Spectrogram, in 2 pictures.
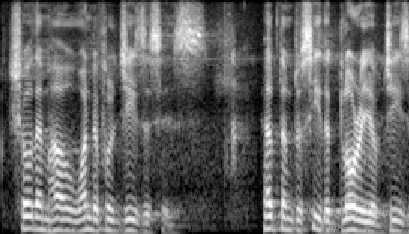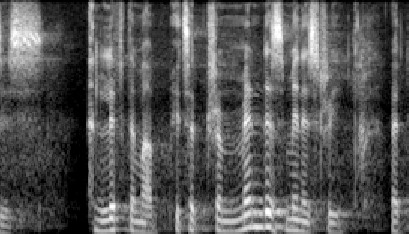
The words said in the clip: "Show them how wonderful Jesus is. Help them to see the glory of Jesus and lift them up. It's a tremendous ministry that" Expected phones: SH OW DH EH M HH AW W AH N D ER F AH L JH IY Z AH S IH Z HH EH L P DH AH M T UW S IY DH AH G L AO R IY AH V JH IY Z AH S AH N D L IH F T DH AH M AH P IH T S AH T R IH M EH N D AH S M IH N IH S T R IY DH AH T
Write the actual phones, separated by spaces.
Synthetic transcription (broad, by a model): SH OW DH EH M HH AW W AH N D ER F AH L JH IY Z AH S IH Z HH EH L P DH AH M T UW S IY DH AH G L AO R IY AH V JH IY Z AH S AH N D L IH F T DH AH M AH P IH T S AH T R IH M EH N D AH S M IH N IH S T R IY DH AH T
